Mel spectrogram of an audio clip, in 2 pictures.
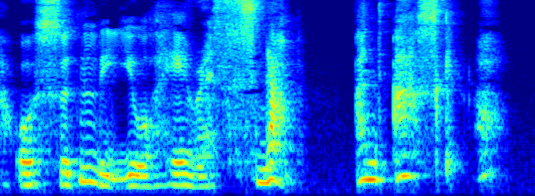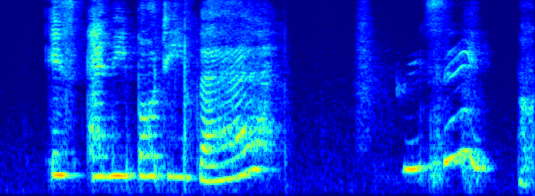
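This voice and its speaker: A woman reading a children's picture book aloud as a story host, expressively, with hushed asides and questions to her young listeners. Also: mid-range voice.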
